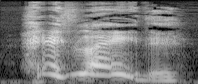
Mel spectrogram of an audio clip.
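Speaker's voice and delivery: high calling out, falling at the end; imitating a holler. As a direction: holler it again, high and insistent. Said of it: "started hollering".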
